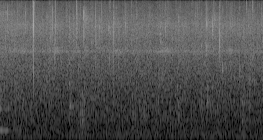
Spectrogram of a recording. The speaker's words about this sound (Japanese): 雨降ってきちゃったか。今日は晴れるって言ってたのにな。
